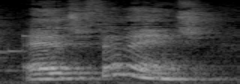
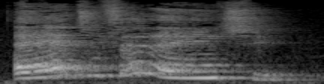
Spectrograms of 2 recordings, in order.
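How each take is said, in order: First: Said in the usual way. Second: Slow, louder stress on É diferente; emphatic repeat. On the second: Shown as a demonstration. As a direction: lean on É diferente to drive the point.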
